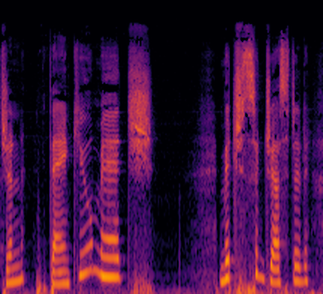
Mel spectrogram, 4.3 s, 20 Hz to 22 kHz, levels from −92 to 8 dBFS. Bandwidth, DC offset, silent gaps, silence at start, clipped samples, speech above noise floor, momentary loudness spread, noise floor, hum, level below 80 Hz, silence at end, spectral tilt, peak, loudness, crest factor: 16 kHz; under 0.1%; none; 0 s; under 0.1%; 32 dB; 8 LU; -56 dBFS; none; -40 dBFS; 0 s; -3.5 dB/octave; -8 dBFS; -23 LUFS; 16 dB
